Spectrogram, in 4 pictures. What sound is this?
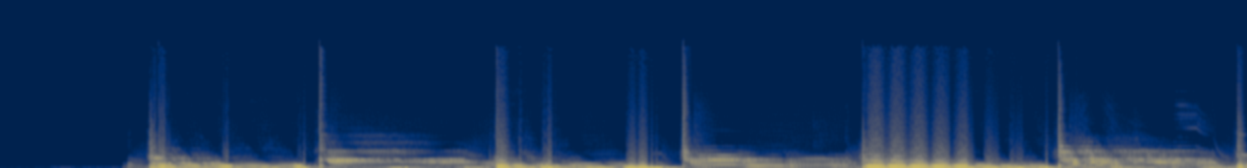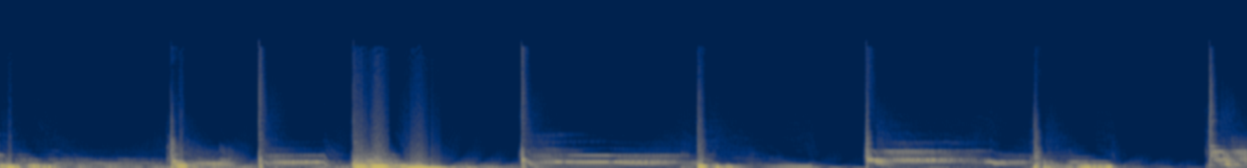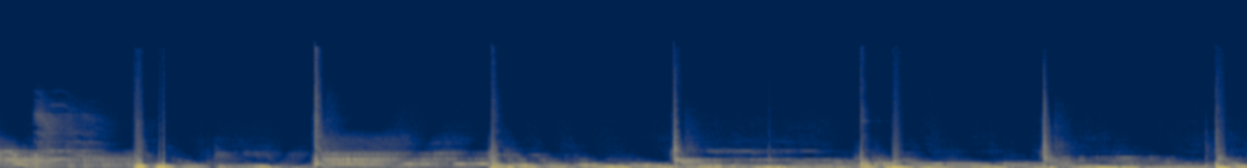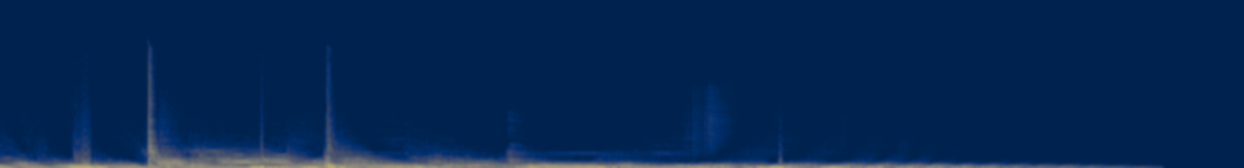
Heavy on the filter and modulation. With plenty of plink/clink/ping like sound at the end of the notes. Strange, weird and noise.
